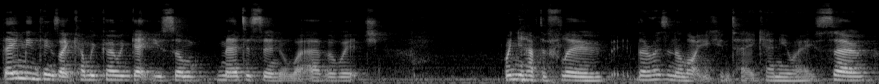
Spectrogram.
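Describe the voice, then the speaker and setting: Congested female host, casual rambling chat to camera, medium pitch. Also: moderate pace, gravelly, darkish tone, a little hiss or hum. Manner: rambling, chatty, with restarts and ums. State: congested from the flu. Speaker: channel host, witchcraft crafts teacher.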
